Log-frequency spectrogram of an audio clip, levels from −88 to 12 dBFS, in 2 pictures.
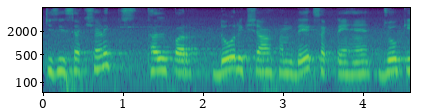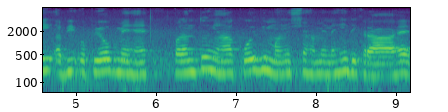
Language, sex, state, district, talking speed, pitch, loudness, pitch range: Hindi, male, Uttar Pradesh, Ghazipur, 175 wpm, 180 Hz, -14 LUFS, 170-195 Hz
